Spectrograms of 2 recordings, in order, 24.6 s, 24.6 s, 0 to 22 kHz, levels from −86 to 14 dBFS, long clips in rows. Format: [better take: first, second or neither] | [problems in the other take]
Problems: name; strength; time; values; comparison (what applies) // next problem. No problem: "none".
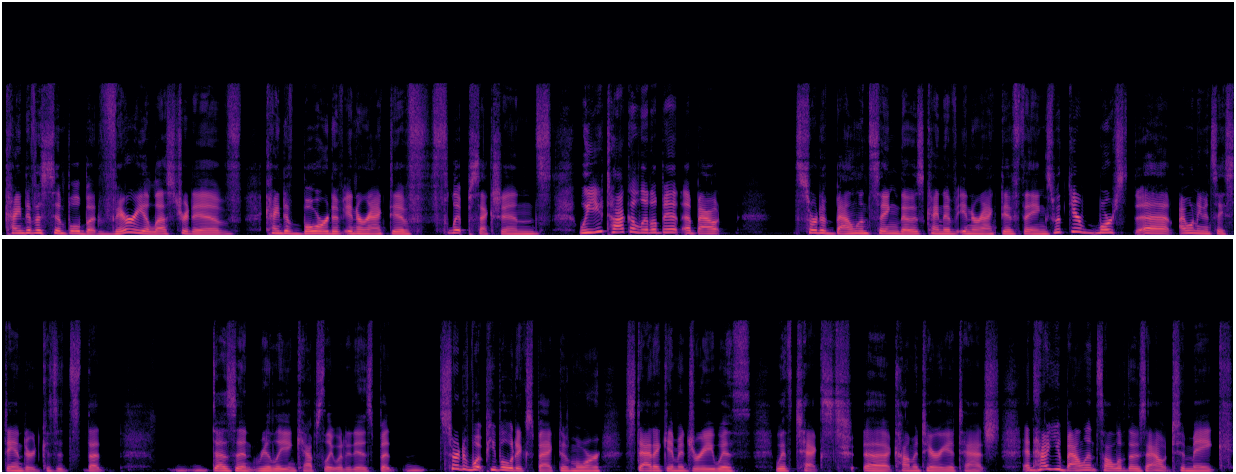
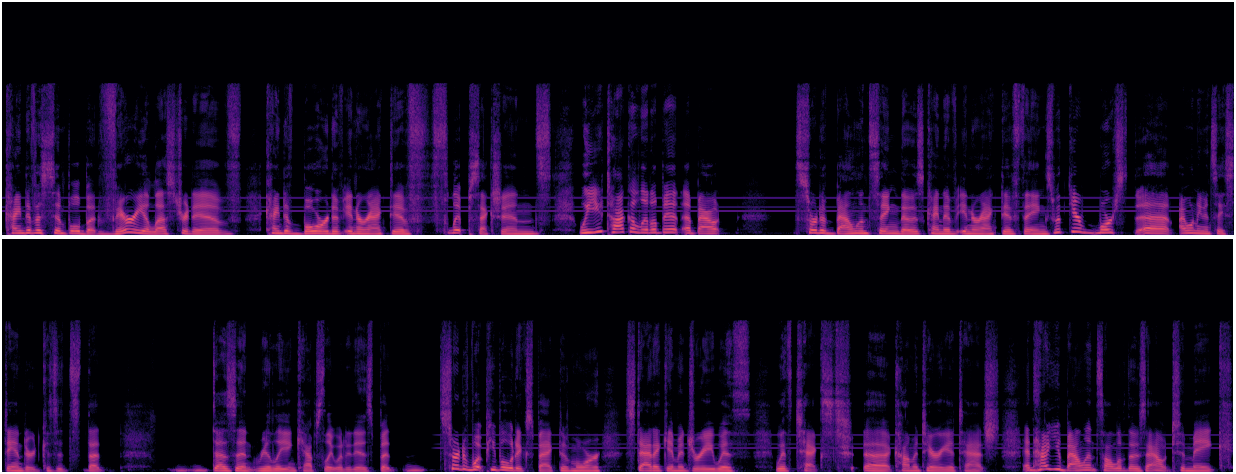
first | high-pitched whine; faint; until 12 s and from 17 s on; 2.5 kHz, 30 dB below the speech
